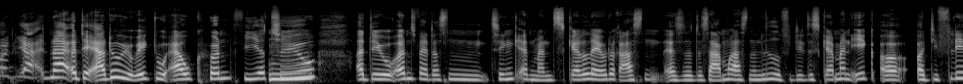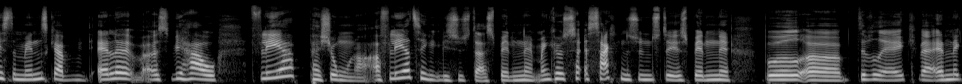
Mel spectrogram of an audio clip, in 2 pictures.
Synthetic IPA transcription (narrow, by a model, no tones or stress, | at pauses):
jænɑ̈ɪɒ̽d̥e̝ʔæɐdujo̝e̝ɡ̥əd̥uʔæɐjo̝kʰɔ̽nfiːɐt͡sʰyːʊʔɒ̽d̥e̝jo̝ʔɒ̽n̰sʋæd̥ɑ̈sɒnt͡sʰeŋɡ̥əæd̥mænsɡ̥ælːɛːʊɾe̝ʁɑsn̩ʔæls̬əd̥e̝sɑ̈məʁɑ̈sn̩eliːð̩ˠfɒd̥ḭːd̥e̝sɡ̥ælmæne̝ɡ̥əɒ̽ːd̥ifle̝̰ːsd̥əmenəsɡ̥ɐæləɒsʋiɦɑ̈jo̝ | fle̝ːɐpʰæɐɕo̝̰ːnɐʔɒ̽fle̝ːɐt͡sʰe̝ŋ̰ʋisynsd̥ɑ̈æɐsb̥enənəmænkʰæjo̝ssɑ̈ɡ̥̚d̥n̩sːynsd̥e̝æɐsb̥enənə | b̥ɔ̽ːð̩ˠɒ̽d̥e̝ʋe̝ð̰ˠjɑ̈e̝ɡ̥ʋæɐænleɡ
